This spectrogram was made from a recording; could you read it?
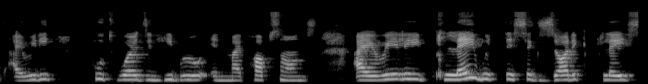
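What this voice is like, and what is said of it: Israeli-accented English. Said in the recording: “I come from an Israeli place as an artist. I'm not ashamed of my accent.”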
